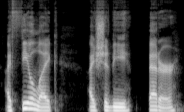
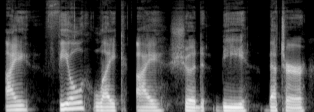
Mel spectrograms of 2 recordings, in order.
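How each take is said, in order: First: Sounds are dropped and the words run together. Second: Every sound is pronounced fully and separately. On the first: "We elide a lot of the sounds" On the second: "That is how that should be said"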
